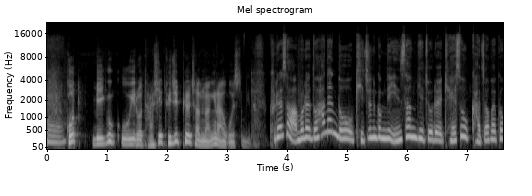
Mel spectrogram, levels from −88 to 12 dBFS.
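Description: No technical faults can be heard anywhere in the speech recording, so the signal arrives intact with nothing to place on the timeline.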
